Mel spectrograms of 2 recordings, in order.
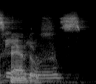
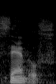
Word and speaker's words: Samuels: And name is spelled the Samuels. You said Sam Samuels. Samuels. Okay. I thought it was sandals. Okay. No, not sandals.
